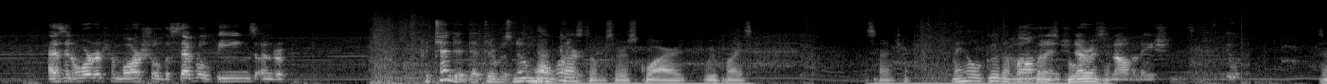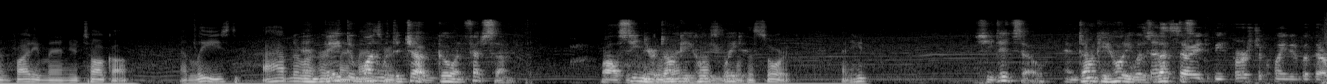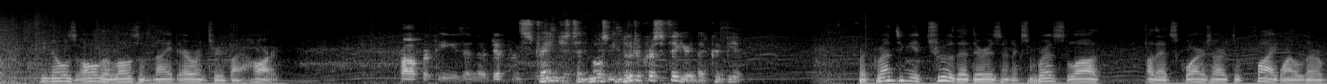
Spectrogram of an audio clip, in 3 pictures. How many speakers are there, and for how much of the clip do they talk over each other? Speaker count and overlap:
3, about 15%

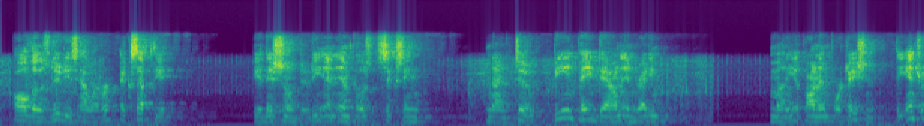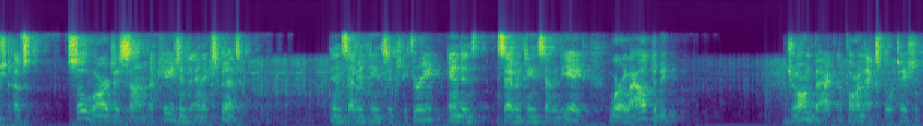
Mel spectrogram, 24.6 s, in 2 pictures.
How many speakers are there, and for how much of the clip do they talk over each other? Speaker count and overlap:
1, no overlap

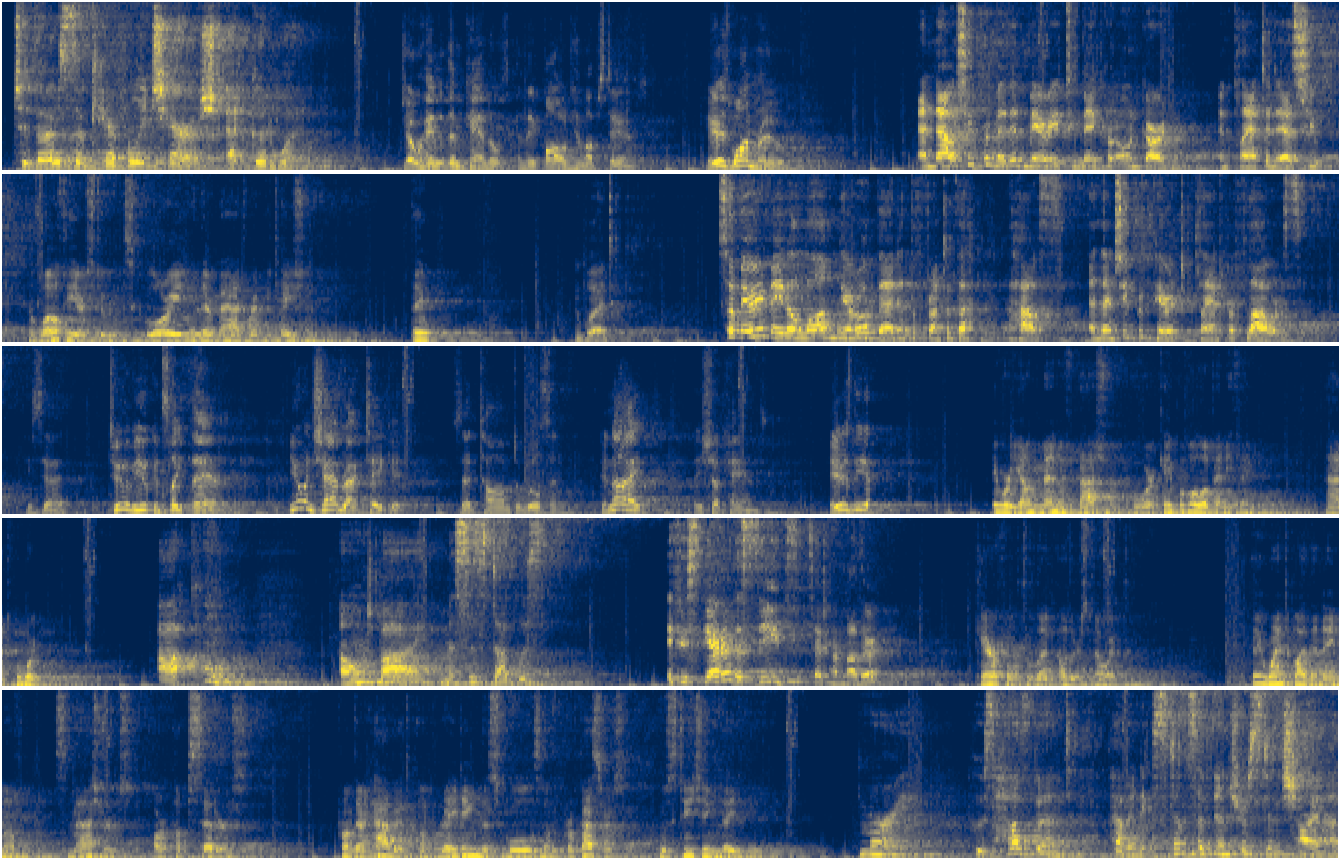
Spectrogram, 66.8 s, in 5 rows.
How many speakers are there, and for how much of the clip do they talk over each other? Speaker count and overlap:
4, no overlap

